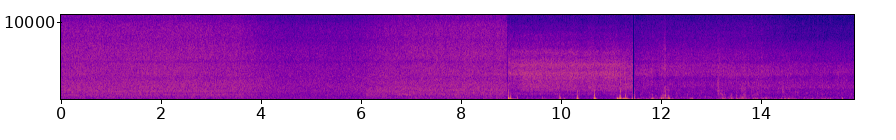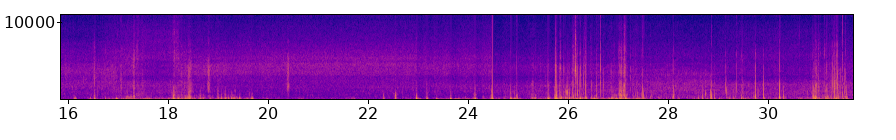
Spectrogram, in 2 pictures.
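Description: Steady rush of falling water for about nine seconds. Then, over a fainter rush, come irregular thumps and knocks, footsteps on a rocky trail, which grow louder and more frequent in the second half.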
